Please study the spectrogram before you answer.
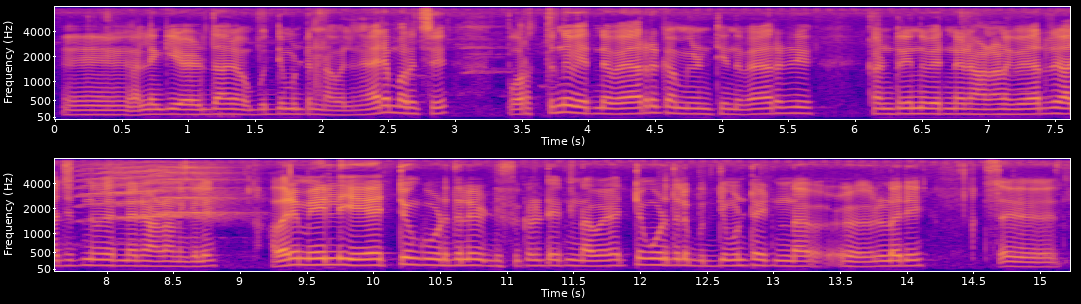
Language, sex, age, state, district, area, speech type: Malayalam, male, 18-30, Kerala, Kozhikode, rural, spontaneous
